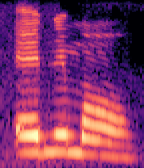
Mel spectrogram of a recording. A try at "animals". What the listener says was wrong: Animals. Nhớ chú ý phát âm đuôi nữa nha. Animals.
